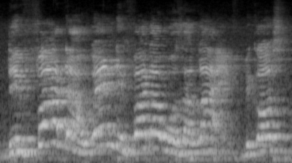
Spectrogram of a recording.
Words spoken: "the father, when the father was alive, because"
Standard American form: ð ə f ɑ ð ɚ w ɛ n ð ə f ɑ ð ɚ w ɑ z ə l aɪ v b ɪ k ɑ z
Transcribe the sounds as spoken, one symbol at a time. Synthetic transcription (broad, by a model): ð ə f ɑ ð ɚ w ɛ n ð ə f ɑ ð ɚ w ɑ z ə l aɪ v b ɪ k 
